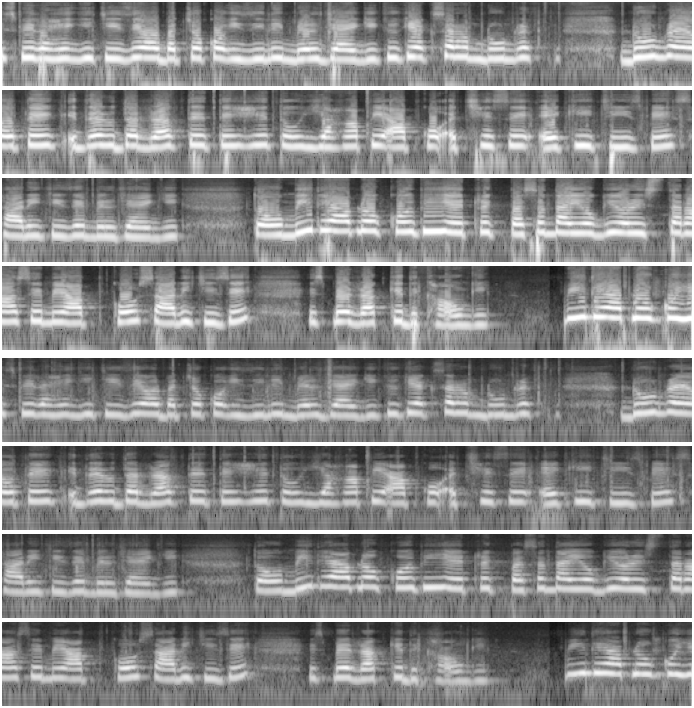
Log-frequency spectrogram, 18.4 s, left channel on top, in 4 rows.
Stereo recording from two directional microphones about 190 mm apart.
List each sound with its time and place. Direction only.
0.0 s a woman's voice: 40° left (ahead or behind)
